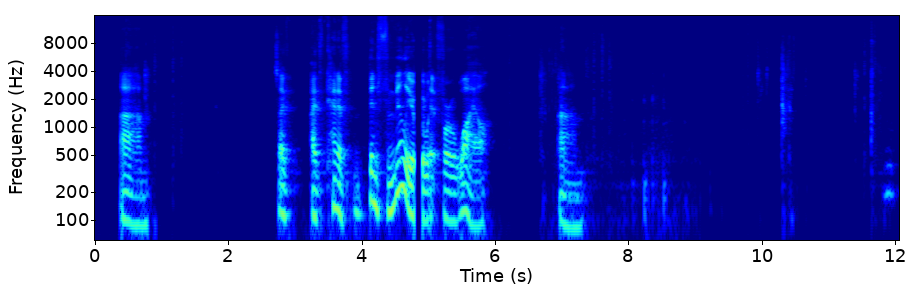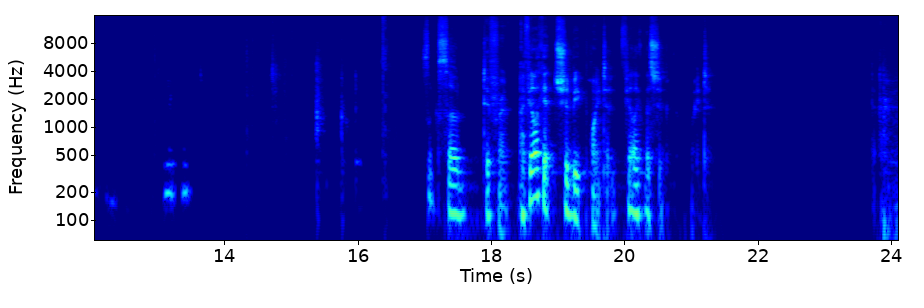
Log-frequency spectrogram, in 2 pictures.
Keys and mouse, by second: 0.1 click, 0.3-3.7 middle drag, 0.7 Tab, 1.0 z, 3.7-12.7 drag, 6.8 ctrl+s, 7.3 ctrl+a, 11.3 g, 12.7-24.1 middle drag, 14.1 KP_7, 14.7 Tab, 23.7 a.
